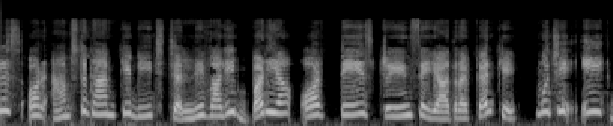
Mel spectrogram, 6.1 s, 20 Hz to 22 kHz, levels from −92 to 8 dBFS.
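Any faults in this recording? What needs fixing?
Throughout the speech, the treble sounds synthetic: s sounds come out gritty and lispy, and nothing reaches above 12.3 kHz. That is likely HE-AAC compression at a low bitrate near 16 kbps. Upper bands are copied from lower ones by spectral band replication rather than coded, so their harmonics don't line up. On a spectrogram, the top band looks like a smeared, repeated copy of the region below, cut off flat at 12.3 kHz. To prevent it, encode at a higher bitrate or with a full-band codec such as plain AAC-LC or Opus.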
